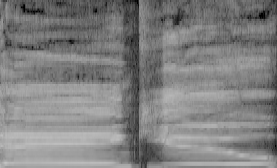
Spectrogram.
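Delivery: very slow, each word stretched long and drawn out. Reading the diary entry, Todd repeats the phrase for the narrator: very slow. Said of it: "He said very slowly".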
